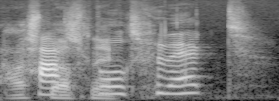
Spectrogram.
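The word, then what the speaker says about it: Haspelknecht: Hospital Connect. – Yeah. – Look, did I say it right? Hospital Connect? – Yeah.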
